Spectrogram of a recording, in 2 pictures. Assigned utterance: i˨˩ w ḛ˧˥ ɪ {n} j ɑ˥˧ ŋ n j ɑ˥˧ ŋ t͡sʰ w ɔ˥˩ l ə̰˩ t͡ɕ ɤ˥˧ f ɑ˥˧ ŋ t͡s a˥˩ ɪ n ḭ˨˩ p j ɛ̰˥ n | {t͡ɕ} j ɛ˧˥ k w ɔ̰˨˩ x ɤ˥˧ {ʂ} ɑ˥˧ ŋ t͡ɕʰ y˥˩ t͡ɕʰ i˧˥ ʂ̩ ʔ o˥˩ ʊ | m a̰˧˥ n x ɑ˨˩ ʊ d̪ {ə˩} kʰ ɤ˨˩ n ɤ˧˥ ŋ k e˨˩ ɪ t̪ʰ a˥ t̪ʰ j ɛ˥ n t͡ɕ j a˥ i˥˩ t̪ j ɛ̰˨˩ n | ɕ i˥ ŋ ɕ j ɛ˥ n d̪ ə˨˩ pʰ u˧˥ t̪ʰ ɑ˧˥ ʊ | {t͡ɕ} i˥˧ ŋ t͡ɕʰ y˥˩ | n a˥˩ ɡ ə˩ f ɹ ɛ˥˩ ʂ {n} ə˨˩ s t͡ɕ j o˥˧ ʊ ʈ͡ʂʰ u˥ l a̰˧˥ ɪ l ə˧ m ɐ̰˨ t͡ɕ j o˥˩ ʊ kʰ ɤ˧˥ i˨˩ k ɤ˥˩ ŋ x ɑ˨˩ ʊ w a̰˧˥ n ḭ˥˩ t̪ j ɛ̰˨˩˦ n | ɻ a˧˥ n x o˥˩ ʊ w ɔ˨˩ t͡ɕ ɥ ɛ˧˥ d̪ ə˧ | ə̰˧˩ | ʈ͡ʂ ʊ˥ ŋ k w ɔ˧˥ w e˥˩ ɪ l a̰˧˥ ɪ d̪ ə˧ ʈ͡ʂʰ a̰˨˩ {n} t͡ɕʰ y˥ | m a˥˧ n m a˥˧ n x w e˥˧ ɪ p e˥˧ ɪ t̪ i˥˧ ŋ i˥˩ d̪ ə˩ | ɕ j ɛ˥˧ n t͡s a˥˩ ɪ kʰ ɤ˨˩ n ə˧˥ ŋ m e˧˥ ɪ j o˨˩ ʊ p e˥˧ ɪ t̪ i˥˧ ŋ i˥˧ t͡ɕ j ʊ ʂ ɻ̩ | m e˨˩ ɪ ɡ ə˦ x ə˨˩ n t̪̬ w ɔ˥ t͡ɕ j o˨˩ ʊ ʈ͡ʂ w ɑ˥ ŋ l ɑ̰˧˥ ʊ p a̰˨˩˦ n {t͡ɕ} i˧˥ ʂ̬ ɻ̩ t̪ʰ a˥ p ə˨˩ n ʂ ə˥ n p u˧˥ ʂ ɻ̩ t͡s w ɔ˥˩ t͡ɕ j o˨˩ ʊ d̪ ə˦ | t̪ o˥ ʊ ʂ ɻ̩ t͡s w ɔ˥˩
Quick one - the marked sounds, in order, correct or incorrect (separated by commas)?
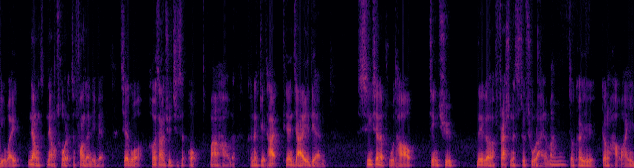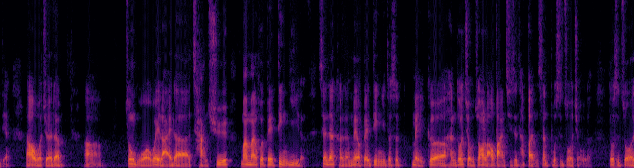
correct, correct, correct, incorrect, correct, correct, correct, incorrect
